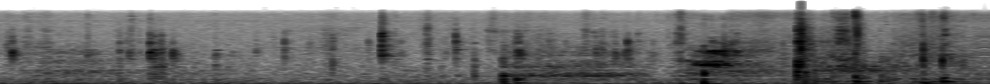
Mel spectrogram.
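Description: Keyboard typing clicks in a home craft room mixed with a pet dog's intermittent yelps and whimpers as it barks at passersby outside the window, the scattered sounds close and irregular with no talk.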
